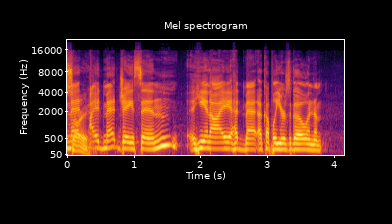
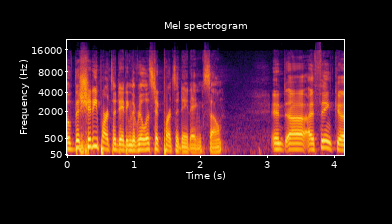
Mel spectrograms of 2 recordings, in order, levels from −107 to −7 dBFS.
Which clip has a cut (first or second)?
first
